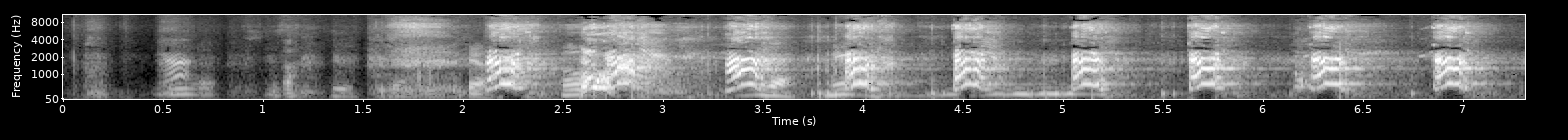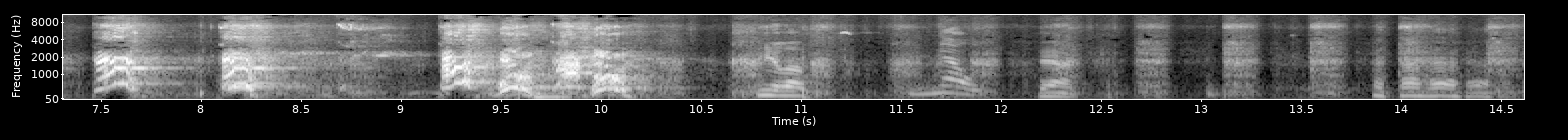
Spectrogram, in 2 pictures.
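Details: Belgian Malinois in bite suit running attack training, barking loudly and steadily, one harsh bark roughly every half second for several seconds, then breaking into softer whines and yelps, with a trainer talking in the background.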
